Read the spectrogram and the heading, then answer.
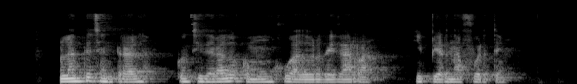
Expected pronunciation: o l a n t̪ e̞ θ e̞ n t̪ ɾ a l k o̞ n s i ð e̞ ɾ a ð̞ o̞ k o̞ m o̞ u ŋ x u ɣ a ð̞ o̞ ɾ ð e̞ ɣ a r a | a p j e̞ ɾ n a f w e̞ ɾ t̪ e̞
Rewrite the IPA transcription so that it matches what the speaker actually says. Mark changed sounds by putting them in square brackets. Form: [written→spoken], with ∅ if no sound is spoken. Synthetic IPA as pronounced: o l a n t̪ e̞ [θ→s] e̞ n t̪ ɾ a l k o̞ n s i ð e̞ ɾ a ð̞ o̞ k o̞ m o̞ u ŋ x u ɣ a ð̞ o̞ ɾ ð e̞ ɣ a r a | [a→i] p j e̞ ɾ n a f w e̞ ɾ t̪ e̞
